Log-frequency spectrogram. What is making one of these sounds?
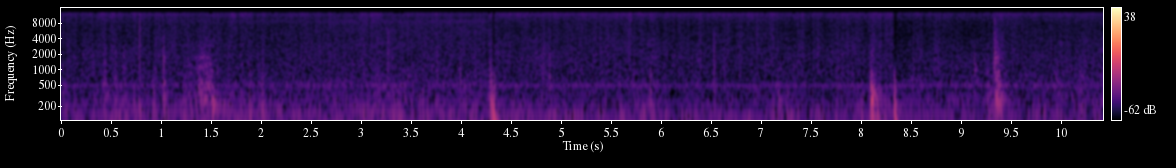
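A door latch clicks and rattles.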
